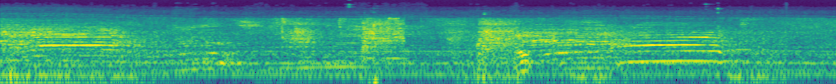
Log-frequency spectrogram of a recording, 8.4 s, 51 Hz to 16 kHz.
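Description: Cattle moo repeatedly in the farming game Farming Simulator 17, several long drawn-out lowing calls rising and falling over a steady background hum of the game's farm ambience.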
